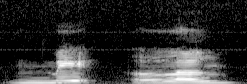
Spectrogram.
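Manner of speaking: "melancia" split into me, lan, ci, a; syllable by syllable. Shown as a demonstration. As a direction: dictate "melancia" slowly, each syllable held. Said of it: "Falei sílaba por sílaba".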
